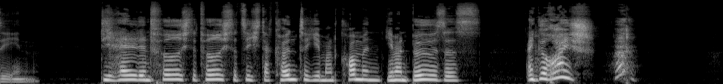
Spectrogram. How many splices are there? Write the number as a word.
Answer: one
